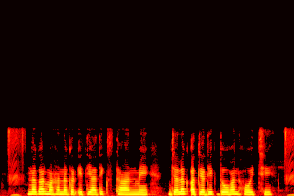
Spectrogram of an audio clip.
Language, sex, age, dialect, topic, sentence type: Maithili, female, 18-24, Southern/Standard, agriculture, statement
